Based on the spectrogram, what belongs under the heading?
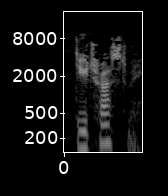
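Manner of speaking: very soft repeat, rising at the end; hushed God voice. Acted. God asks the widow again, barely above a breath. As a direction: let it fall to almost nothing, ending on a lift.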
